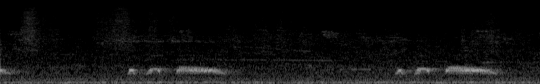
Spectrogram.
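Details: Spotted dove perched on a tree at home, giving two low cooing phrases. Each phrase opens with two or three short coos and ends in a longer, drawn-out coo, about three seconds apart, over a steady low background hum.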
